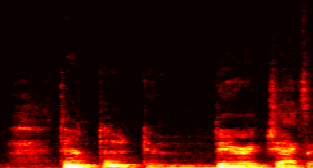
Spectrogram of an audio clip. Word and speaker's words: Derrick Jaxn: flooding social media i would say his name derek jackson and his how do you even spell your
